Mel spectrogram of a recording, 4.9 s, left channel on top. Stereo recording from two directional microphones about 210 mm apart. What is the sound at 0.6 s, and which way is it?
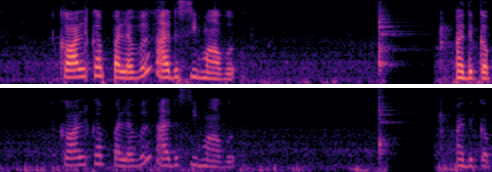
A woman's voice, 35° left (ahead or behind).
